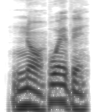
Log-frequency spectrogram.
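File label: she can no, spanish, male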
